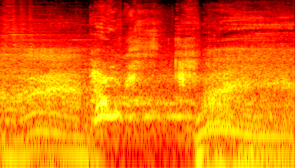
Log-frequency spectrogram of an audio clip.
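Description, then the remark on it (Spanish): Harsh, bestial growling made by a man breaks into two or three short, loud bark-like bursts, over a steady low rumbling background. “mientras los gruñidos y ladridos de aquel hombre se acercaban amenazándome.”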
